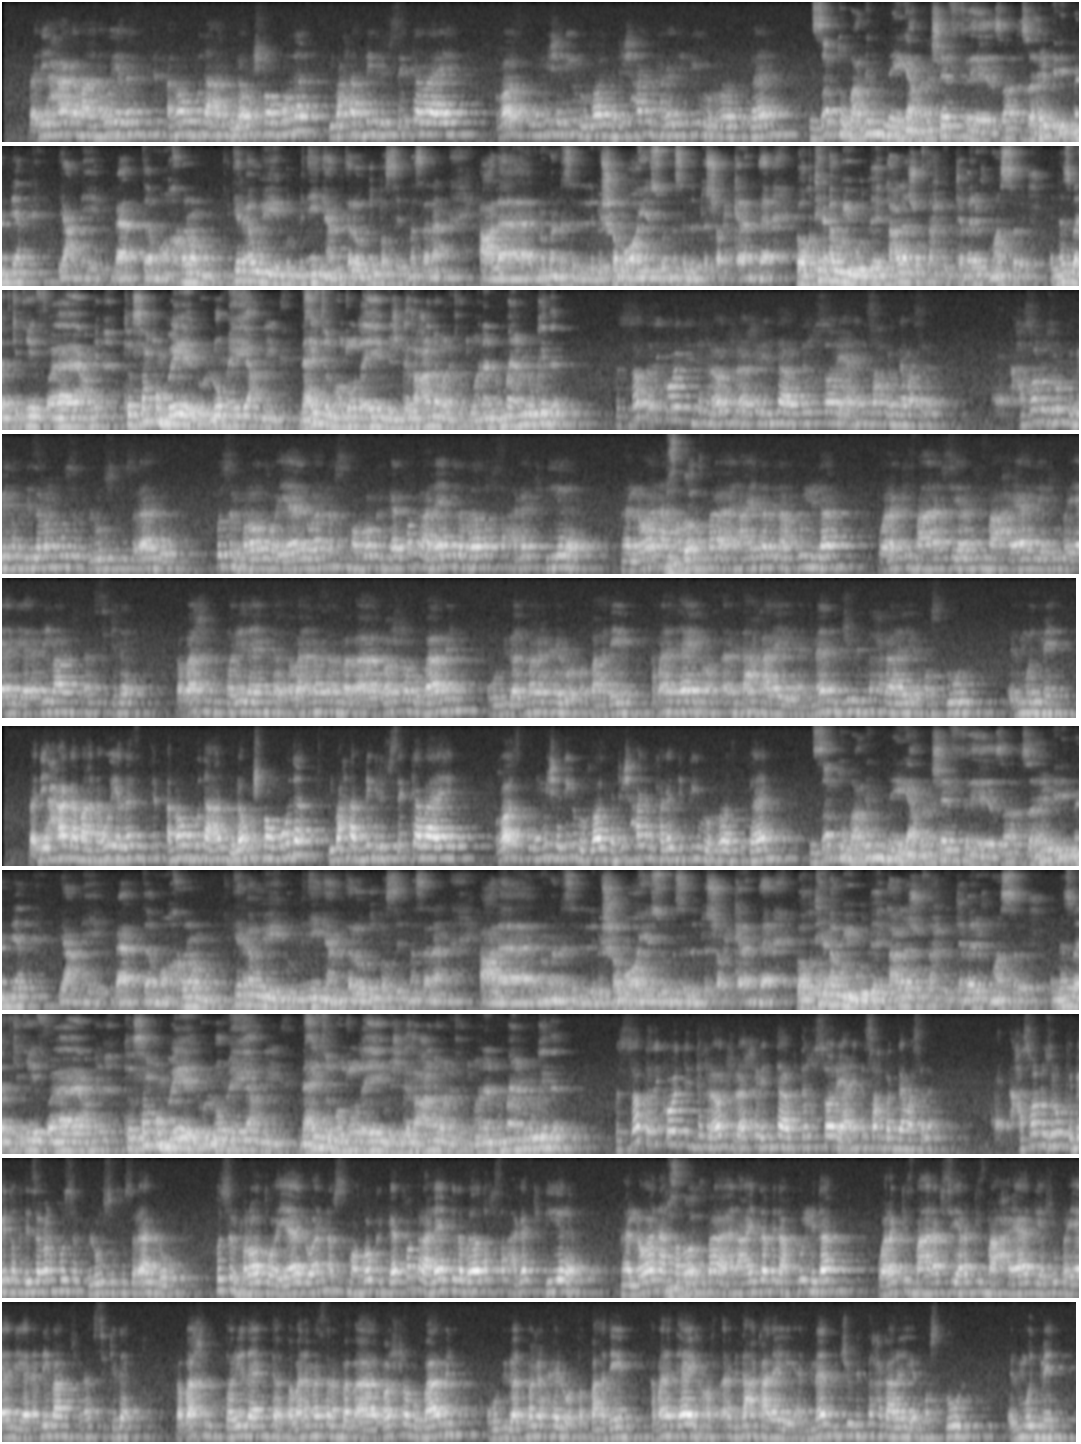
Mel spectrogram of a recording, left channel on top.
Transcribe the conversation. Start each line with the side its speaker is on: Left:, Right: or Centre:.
Right: فدي حاجة معنوية لازم تبقى موجودة عنده لو مش موجودة يبقى إحنا بنجري في سكة بقى إيه غصب ومش هتيجي بالغصب مفيش حاجة من الحاجات دي بتيجي بالغصب فاهم
Left: بالظبط وبعدين يعني انا شايف آه، ظا- ظاهره الادمان ديت يعني بقت مؤخرا كتير قوي مدمنين يعني انت لو جيت بصيت مثلا على ان هم الناس اللي بيشربوا ايس والناس اللي بتشرب الكلام ده بقوا كتير قوي وتعالى شوف تحت الكباري في مصر الناس بقت كتير فيعني تنصحهم بايه تقول لهم ايه يعني نهايه الموضوع ده ايه مش جدعانه ولا فتوانه ان هم يعملوا كده
Right: بالظبط اديك قلت انت في الاول وفي الاخر انت بتخسر يعني انت صاحبك ده مثلا حصل له ظروف في بيته هتلاقيه زمان خسر فلوسه خسر اهله خسر مراته وعياله وانا نفس الموضوع كانت جت فتره عليا كده بدات اخسر حاجات كتيره فاللي هو انا
Left: بالظبط
Right: خلاص بقى انا عايز ابعد عن كل ده واركز مع نفسي اركز مع حياتي اشوف عيالي انا ليه بعمل في نفسي كده طب اخر الطريق ده امتى طب انا مثلا ببقى بشرب وبعمل وبيبقى دماغي حلوه طب بعدين طب انا تايه اصلا انا بيضحك عليا الناس بتشوف بتضحك عليا المسطول المدمن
